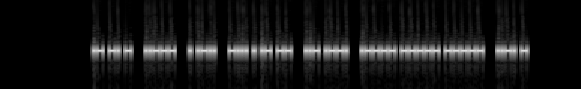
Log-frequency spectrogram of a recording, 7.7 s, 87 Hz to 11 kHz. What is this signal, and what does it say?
Morse code, heard as a keyed tone, about 42 wpm, 700 Hz. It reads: ANT 2 EL BEAM UP 100 FT
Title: Practice QSO - Exchange 2 - Info - 45wpm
